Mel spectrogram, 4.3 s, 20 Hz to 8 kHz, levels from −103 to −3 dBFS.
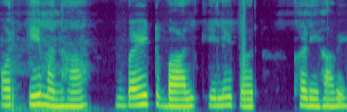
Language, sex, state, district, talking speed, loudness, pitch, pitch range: Chhattisgarhi, female, Chhattisgarh, Rajnandgaon, 140 wpm, -18 LUFS, 210 Hz, 195-225 Hz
